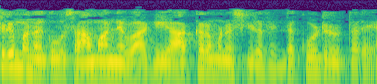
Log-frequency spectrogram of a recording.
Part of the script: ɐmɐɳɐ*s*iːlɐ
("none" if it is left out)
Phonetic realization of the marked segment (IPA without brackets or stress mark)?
ʃ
